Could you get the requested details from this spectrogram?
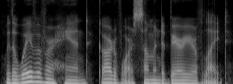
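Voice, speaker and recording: A man narrating a bedtime fantasy story in a measured way with dramatic pauses. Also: medium pitch, vocal fry, mellow, smooth, dry recording.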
